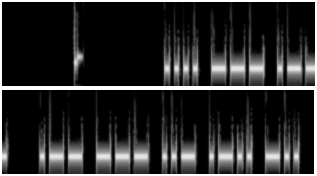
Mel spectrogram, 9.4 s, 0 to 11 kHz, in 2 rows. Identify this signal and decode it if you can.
Morse code, heard as a keyed tone, about 17 wpm, 700 Hz. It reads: HOW WOULD
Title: Sentences from Top 100 Words 17wpm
